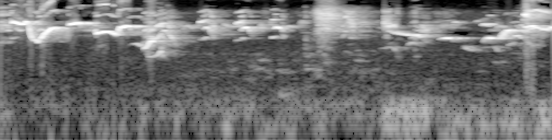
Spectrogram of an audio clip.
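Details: Magpie-robin lure song intended to get other oriental magpie-robins calling back. Clear looping whistles, a burst of harsh rasp, then smoother sliding notes over a soft low rumble.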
